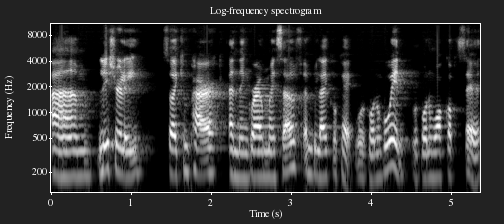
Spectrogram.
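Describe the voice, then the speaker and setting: Barely pausing, a woman talks at a very fast pace in a fairly low, dark, mellow voice with vocal fry and ordinary pitch variation. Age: 30s. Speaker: podcast guest sharing mental health story. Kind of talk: casual chat. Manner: loud; bubbly.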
